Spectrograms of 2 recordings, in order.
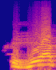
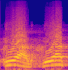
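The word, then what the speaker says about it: heir: হয় এক নম্বর উদাহরণটা লক্ষ্য করে দেখো যে হেয়ার টু উচ্চারণটা হবে এয়ার টু মানে এইচটা উজ্জ্ব থাকবে এয়ার টু এয়ারটা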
